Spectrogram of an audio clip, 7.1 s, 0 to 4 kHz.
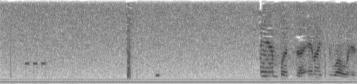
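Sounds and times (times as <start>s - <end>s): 
steady low electrical hum: 0.0s - 7.1s
call-waiting telephone beeps from an incoming phone call: 0.5s - 1.0s
speech: 3.1s - 3.4s, 5.2s - 7.1s.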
